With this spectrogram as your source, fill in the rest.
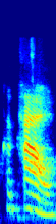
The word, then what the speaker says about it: cacao: for natural cocoa or cacao cacao that's how you say it cacao powder um and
